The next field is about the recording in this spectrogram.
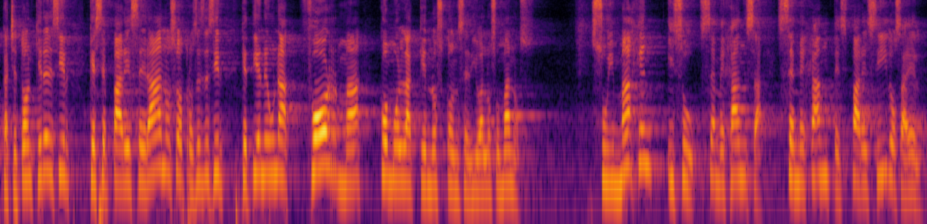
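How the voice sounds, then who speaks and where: A man preaching a sermon earnestly, repeating key words slowly for emphasis. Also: sits high, in a large hall.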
